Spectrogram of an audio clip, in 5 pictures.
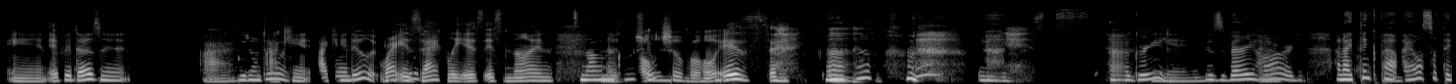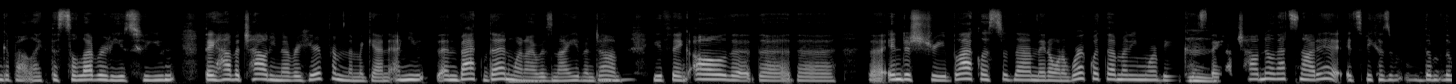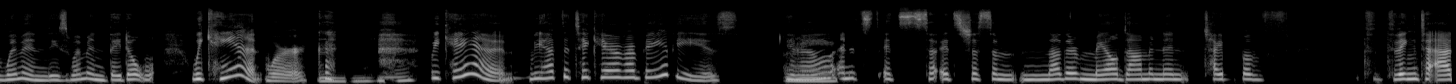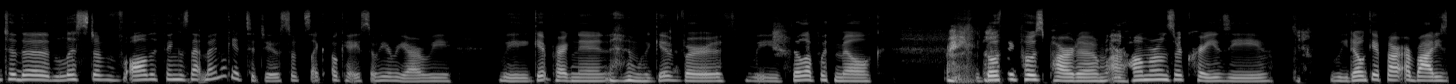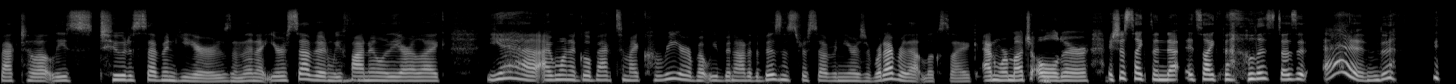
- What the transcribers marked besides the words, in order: chuckle; laughing while speaking: "exactly"; other background noise; stressed: "can't"; chuckle; scoff; inhale; laughing while speaking: "Right"; chuckle; laughing while speaking: "list"; laugh
- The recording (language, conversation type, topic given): English, unstructured, What do you do when your goals conflict with someone else’s expectations?
- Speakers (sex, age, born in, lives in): female, 35-39, United States, United States; female, 40-44, United States, United States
